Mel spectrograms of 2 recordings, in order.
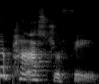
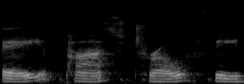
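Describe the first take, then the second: First: Said in the usual way. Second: Apostrophe very slowly as ay-pos-tro-fee, low and soft; phonetic pronunciation. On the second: Shown as a demonstration. Teacher showing how it's pronounced, apostrophe sounded out slowly and phonetically. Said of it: "I sometimes pronounce things phonetically".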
